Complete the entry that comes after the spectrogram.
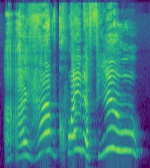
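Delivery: high, slow little rabbit voice; a timid rabbit asking, drawn out; Rabbit's voice. Acted. Reading to a child, high slow Rabbit voice.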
